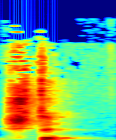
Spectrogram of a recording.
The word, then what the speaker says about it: je te: Pour la séquence « je te », on dit « j'te ». Par exemple, « je te cherche partout », on dit « j'te cherche partout ». On ne dit pas « je te cherche partout ». Non, on dit « j'te cherche partout ». C'est invariable, la prononciation est fixe.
